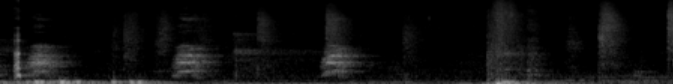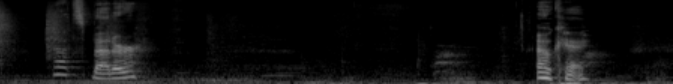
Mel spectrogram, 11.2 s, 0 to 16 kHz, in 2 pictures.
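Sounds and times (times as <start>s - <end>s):
dog barking in short bursts: 0.1s - 0.7s, 1.5s - 1.9s, 2.7s - 3.1s, 9.2s - 9.6s
dog's quick sharp yips: 1.5s - 1.8s, 2.7s - 3.0s, 9.3s - 9.5s
speech: 6.4s - 6.9s, 10.1s - 10.6s.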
